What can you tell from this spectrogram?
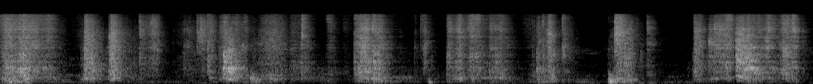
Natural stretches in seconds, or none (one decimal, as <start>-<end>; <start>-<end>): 0.6-2.9; 5.3-7.0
